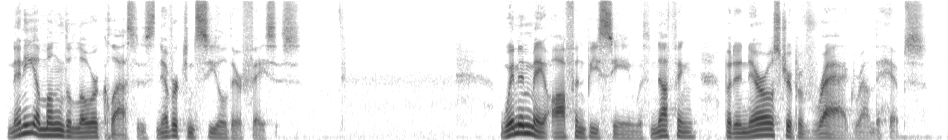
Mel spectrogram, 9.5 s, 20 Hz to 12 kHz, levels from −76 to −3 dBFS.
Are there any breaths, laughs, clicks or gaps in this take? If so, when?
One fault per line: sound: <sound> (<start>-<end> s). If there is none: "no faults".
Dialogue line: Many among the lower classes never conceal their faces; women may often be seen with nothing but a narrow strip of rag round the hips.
no faults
